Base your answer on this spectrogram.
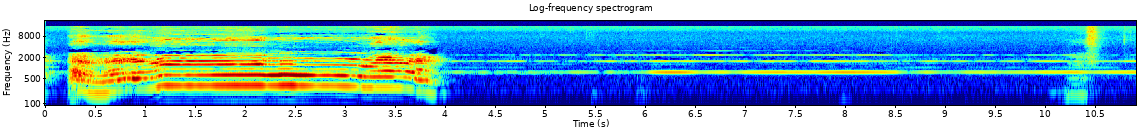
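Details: Answering a tornado siren, a dog gives one sustained howl of about four seconds that rises, holds level and then drops away, after which only the siren's steady drone continues.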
